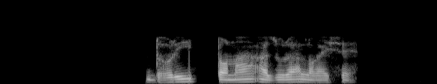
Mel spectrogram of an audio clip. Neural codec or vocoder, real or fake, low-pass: none; real; 3.6 kHz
